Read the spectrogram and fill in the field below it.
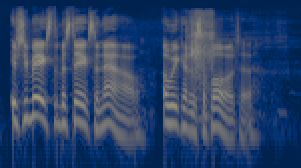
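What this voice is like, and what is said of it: Put-on Italian accent. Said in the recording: “Can you say that in an Italian accent?”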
